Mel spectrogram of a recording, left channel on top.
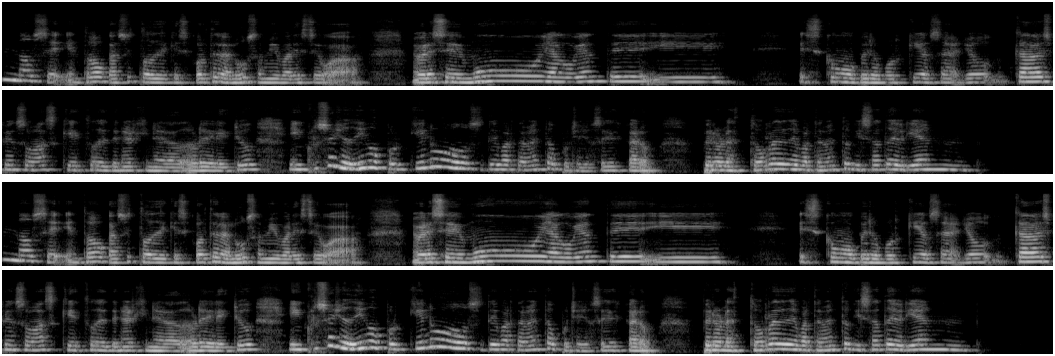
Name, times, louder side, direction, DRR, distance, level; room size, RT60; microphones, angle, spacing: voice 1, 0.0-7.2 8.0-20.3, right 2 dB, 50° right, 1.0 m, -24 dB
2.6 x 2.6 x 4.2 m
head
